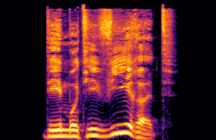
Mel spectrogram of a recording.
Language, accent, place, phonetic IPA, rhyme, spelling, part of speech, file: German, Germany, Berlin, [demotiˈviːʁət], -iːʁət, demotivieret, verb, De-demotivieret.ogg
- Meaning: second-person plural subjunctive I of demotivieren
